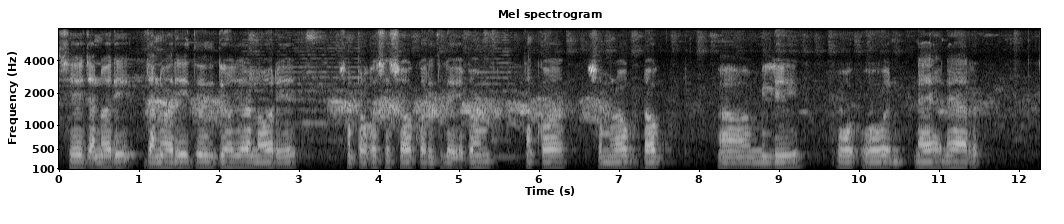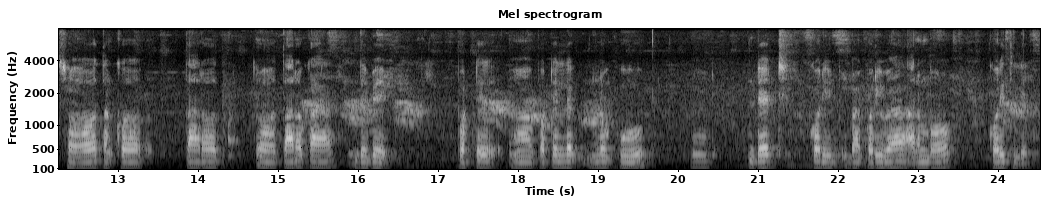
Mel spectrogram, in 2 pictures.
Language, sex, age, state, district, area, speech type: Odia, male, 45-60, Odisha, Ganjam, urban, read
